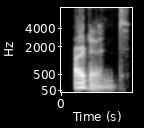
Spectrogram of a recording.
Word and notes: ardent: American English

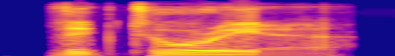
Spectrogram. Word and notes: victoria: British English

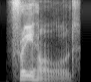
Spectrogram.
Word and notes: freehold: British English

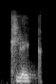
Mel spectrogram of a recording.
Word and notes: click: Indian

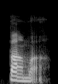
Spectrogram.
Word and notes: palmer: Indian

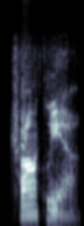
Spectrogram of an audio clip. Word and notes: trochlea: American English

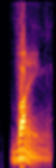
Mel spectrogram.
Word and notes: vying: American English

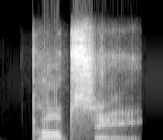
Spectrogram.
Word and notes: popsy: British English

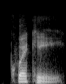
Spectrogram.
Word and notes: quickie: American English

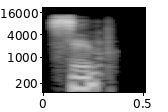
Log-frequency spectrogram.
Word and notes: simp: Indian

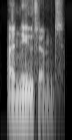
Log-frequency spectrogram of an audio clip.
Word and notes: annuitant: British English

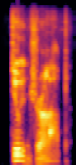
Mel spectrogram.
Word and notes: dewdrop: American English

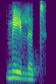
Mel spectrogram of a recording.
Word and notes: maillot: Indian

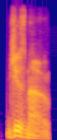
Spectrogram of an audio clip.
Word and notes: gizmo: British English

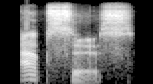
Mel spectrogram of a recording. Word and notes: apsis: British English

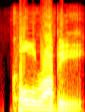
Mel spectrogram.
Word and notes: kohlrabi: American English

